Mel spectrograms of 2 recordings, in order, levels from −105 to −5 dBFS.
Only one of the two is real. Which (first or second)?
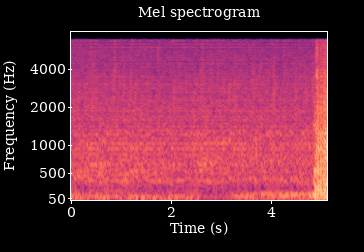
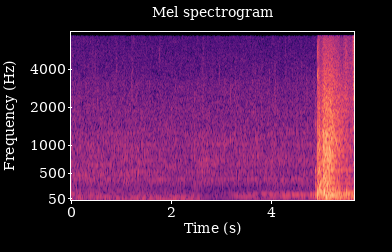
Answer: second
